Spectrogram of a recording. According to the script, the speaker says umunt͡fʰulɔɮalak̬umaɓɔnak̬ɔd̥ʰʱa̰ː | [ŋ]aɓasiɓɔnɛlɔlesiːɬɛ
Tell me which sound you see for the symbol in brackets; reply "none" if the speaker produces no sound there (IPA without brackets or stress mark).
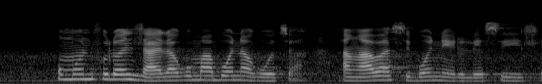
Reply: ŋ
